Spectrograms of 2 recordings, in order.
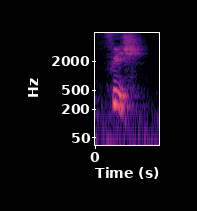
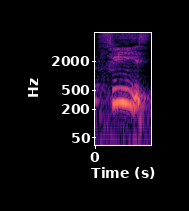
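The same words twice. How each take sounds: First: The vowel is said short. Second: The vowel is said long. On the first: The speaker calls it right. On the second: The speaker calls it wrong.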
